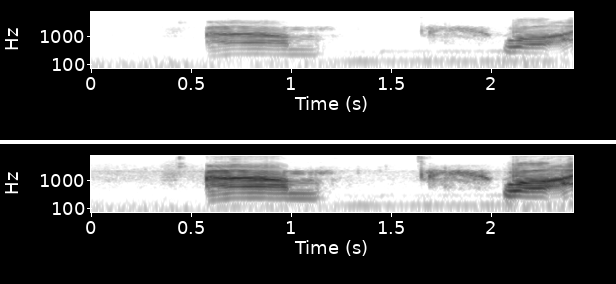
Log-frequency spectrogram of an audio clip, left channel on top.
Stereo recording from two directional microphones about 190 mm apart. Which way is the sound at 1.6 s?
45° right (ahead or behind).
